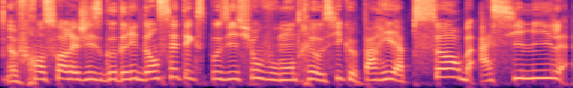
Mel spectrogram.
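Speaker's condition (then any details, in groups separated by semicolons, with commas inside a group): No condition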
